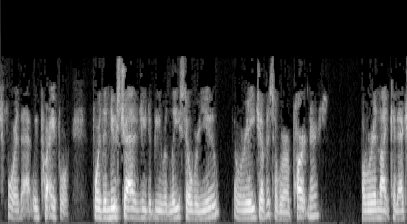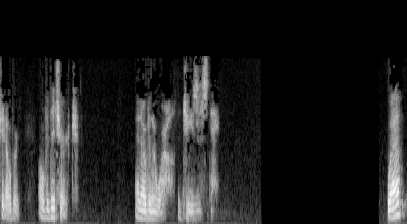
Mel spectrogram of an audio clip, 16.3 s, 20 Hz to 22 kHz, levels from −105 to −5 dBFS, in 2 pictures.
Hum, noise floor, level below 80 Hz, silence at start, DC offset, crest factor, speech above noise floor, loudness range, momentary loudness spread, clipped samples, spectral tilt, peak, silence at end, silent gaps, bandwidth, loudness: none; -78 dBFS; -66 dBFS; 0 s; under 0.1%; 20 dB; 60 dB; 9 LU; 16 LU; under 0.1%; -6 dB/octave; 0 dBFS; 0.1 s; 13.36-15.71 s; 8 kHz; -19 LUFS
